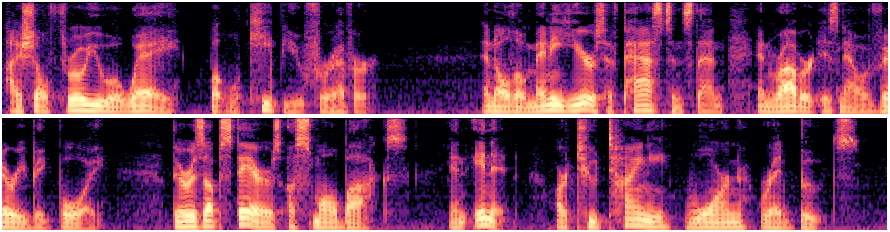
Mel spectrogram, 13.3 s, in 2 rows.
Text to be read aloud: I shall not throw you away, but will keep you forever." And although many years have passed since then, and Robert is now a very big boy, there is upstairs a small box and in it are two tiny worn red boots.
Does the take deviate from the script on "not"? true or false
true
